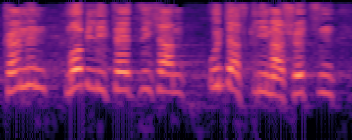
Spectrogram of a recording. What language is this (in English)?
German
